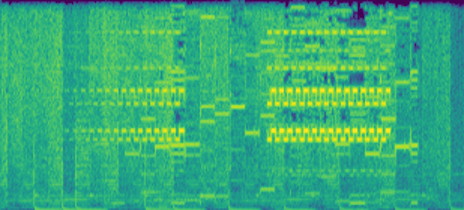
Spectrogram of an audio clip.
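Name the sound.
phone ringing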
